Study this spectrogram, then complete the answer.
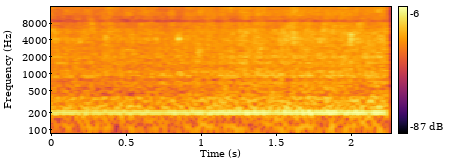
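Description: Water poured into a pot for red pozole, a steady, even rushing stream with a low hum beneath, continuous and fairly close, without voices.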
